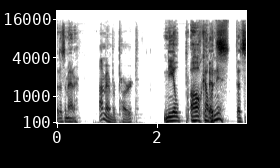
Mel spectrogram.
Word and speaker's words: Peart: Neil Peart. The only kind of Peart that's good is for your hair. I don't have any hair, so it doesn't matter. I remember Peart.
